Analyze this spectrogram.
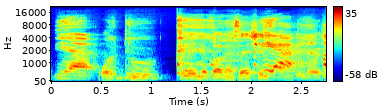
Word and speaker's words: Odoo: Odoo. Odoo. That sounds like if it was O-D-U. Yeah, Odoo.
